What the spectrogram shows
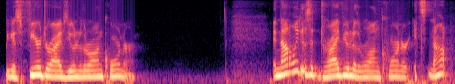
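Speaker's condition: No condition

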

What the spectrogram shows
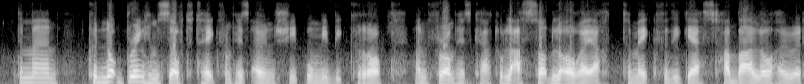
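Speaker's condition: No condition

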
